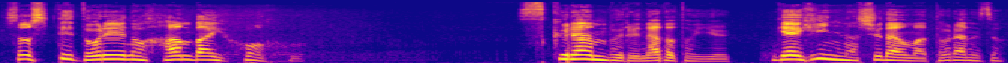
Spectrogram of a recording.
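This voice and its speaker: A woman's voice: medium pitch, expressive, moderate pace, fairly bright tone, lightly acted. A woman acting a haughty wise wolf woman who sells slaves, using proud, old-fashioned courtly speech in a fan-made voice drama. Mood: brisk, commanding. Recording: music behind the voice.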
